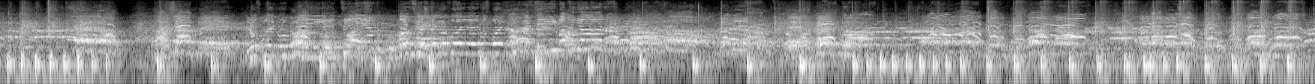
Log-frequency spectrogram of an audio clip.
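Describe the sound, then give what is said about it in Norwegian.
A football crowd on the Øvre Øst stand chants a loud, sustained sha-la-la in unison, with steady rhythmic beats of clapping or drumming running underneath throughout. “Det handler om en svært ung nippan som er på Øvre Øst og synger sjalalalalalalala.”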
